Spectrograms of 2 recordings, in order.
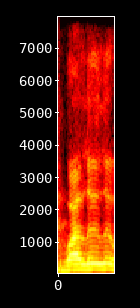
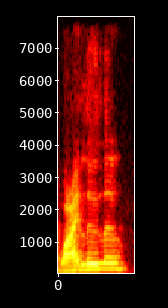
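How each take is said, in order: First: "Walulu" with a plain WAH first syllable; quoted pronunciation. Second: "Wailulu" with a WHY first syllable; corrected pronunciation. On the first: Retold or imitated. Cohost repeating the guest's version, "Walulu" opened with wah. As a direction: say "Walulu" starting wah, as misheard. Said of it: "You said Walulu". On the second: Shown as a demonstration. Cohost checking the restaurant's name, "Wailulu" opened with why. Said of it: "Wasn't it Wailulu?".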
